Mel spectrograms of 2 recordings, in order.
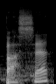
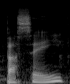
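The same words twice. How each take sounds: First: The name has an English pronunciation. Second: The name has a French pronunciation.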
